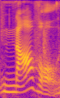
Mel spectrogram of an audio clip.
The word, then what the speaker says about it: novel: clear sound for o and let's see oh novel yes novel too novel novel okay so when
